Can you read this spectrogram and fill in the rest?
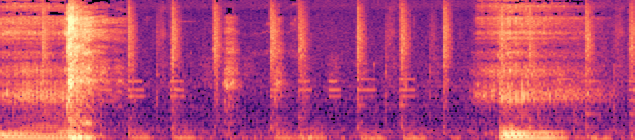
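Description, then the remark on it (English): Two loud, deep snores roughly four seconds apart, each a rumbling inhale with fluttering nostril flaps, separated by quieter wheezy breathing and faint clicking sounds. “That's a good, strong snore. It is. That's some solid nostril flaps.”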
